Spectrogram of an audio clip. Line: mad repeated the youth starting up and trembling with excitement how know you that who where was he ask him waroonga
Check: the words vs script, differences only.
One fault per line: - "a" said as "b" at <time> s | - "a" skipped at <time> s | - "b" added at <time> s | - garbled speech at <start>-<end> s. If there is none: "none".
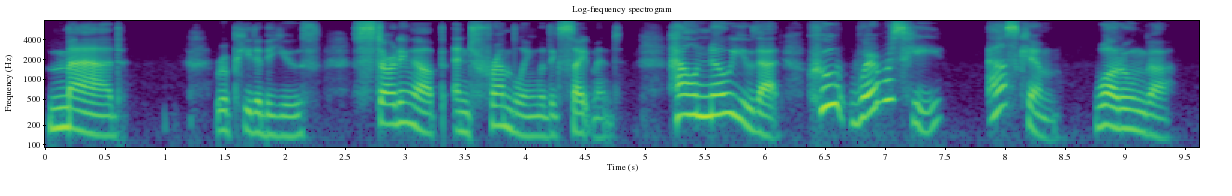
none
